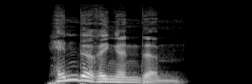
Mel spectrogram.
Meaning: strong dative masculine/neuter singular of händeringend
- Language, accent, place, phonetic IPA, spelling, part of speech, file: German, Germany, Berlin, [ˈhɛndəˌʁɪŋəndəm], händeringendem, adjective, De-händeringendem.ogg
